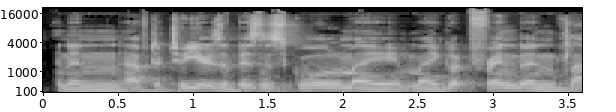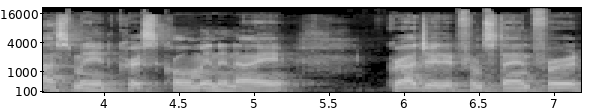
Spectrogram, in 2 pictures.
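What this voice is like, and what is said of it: German accent. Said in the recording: “I'm from Germany originally, hence the funny accent.”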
